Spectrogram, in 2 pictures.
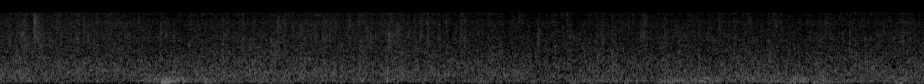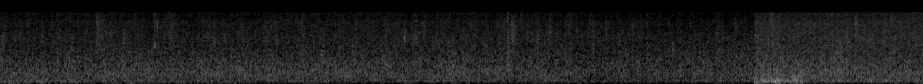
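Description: Steady rain falling, an even hiss of many drops. A brief low thump comes about a second and a half in, and a low rumble near the end.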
